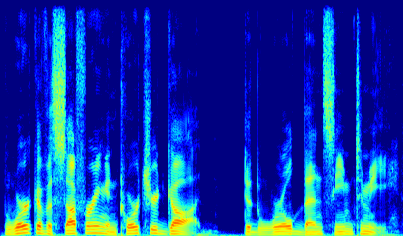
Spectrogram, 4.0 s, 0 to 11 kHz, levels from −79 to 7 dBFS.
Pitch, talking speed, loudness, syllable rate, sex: 110 Hz, 225 wpm, -18 LUFS, 5.1 syllables/s, male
